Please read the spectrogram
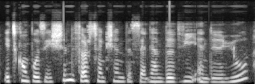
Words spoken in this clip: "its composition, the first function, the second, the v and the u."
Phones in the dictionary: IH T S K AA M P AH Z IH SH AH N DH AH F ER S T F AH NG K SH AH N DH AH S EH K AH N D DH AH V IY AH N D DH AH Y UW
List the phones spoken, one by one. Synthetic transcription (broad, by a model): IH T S K AA M P AH Z IH SH AH N F ER S T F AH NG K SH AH N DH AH S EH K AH N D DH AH V IY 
